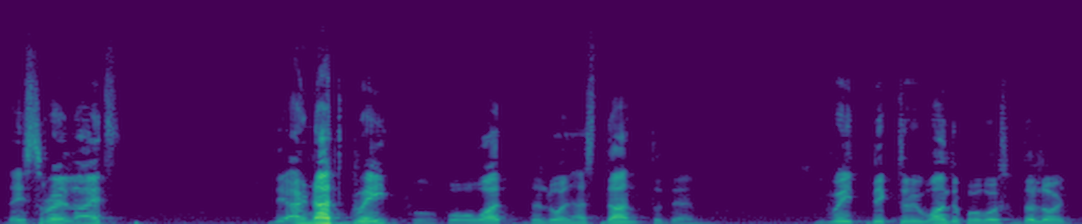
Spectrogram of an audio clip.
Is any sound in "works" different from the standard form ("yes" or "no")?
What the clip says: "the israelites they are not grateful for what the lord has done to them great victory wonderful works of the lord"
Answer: yes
